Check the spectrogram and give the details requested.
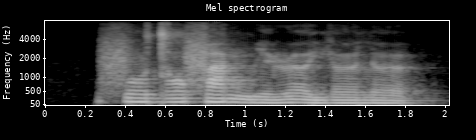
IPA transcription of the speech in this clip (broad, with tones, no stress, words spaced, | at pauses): fo˦dɔ˦fa˦ ŋ͡mi˨ɭœ˦˨ jœ˨lœ˨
